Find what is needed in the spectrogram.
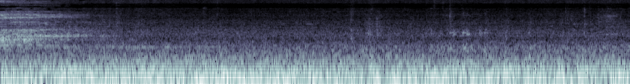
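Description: Steady engine and road noise of a truck on the move, heard from inside the cab as a low, even rumble.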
